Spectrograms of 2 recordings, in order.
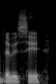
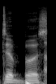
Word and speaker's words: Debussy: I believe it's pronounced Debussy. Oh my fucking god! Give me some Debussy. Two-Set Violin says Debussy. It's a French name.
